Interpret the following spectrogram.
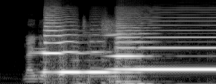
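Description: Loud howl of microphone feedback through a public address system: one sustained tone that wavers at first, jumps to a higher steady pitch about a second in, and holds.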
